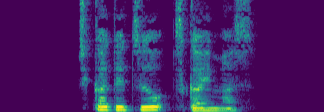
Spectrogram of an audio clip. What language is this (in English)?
Japanese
